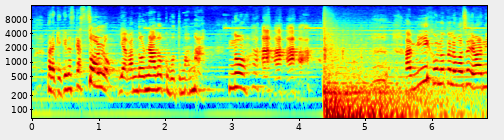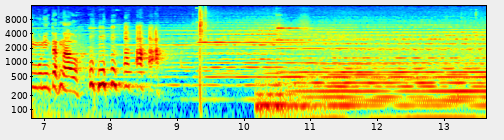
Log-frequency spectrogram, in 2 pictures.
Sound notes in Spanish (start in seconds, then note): 3.5 Carcajadas de Bárbara; 7.7 Carcajadas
